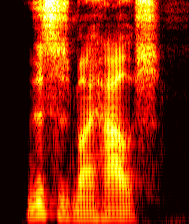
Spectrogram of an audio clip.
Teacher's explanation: the sentence has one stressed syllable house so the pitch Rises to level three and then falls down to level one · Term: pitch level three, high pitch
